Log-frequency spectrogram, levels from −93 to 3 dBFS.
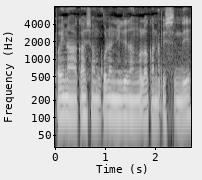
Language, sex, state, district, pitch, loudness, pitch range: Telugu, male, Andhra Pradesh, Sri Satya Sai, 105 Hz, -17 LUFS, 100-105 Hz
